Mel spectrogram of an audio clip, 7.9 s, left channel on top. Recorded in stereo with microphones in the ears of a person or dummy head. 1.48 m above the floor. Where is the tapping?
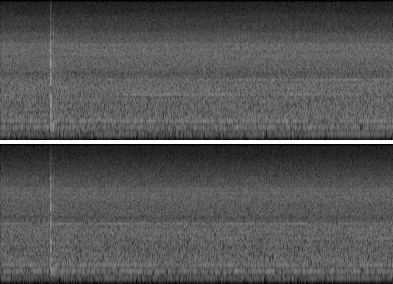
25° left (ahead or behind), 1.4 m.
